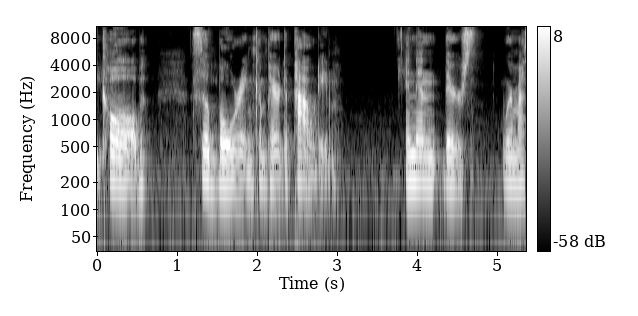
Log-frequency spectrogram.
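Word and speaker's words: Paulding: do not pronounce it Pauling they say ping pin actually there's no G on the end I mean there is but they say pin pin so when I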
